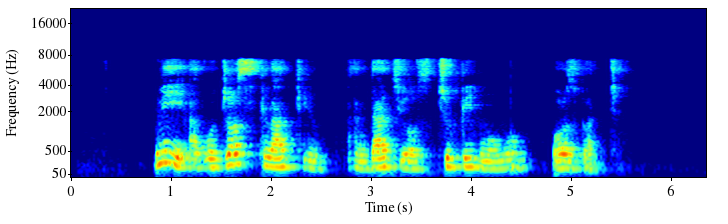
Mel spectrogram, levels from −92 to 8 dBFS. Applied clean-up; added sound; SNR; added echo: neural mask model DeepFilterNet 3.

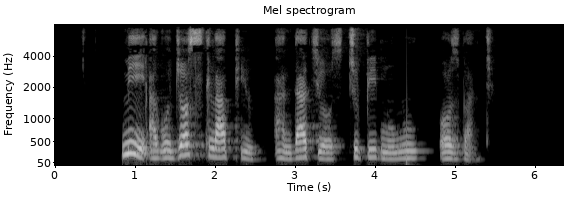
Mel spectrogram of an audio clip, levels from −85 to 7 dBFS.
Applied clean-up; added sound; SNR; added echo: none; none; none; none.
